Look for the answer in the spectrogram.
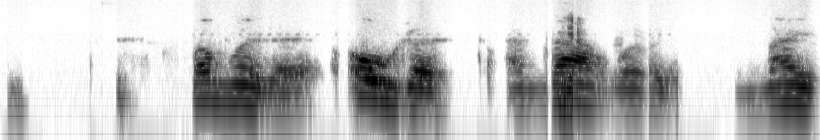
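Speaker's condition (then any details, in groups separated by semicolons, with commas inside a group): Cerebral palsy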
